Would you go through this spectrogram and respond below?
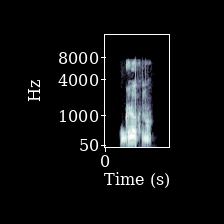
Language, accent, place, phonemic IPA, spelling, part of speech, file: French, France, Lyon, /ɡlok.mɑ̃/, glauquement, adverb, LL-Q150 (fra)-glauquement.wav
- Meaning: 1. glaucously 2. ominously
